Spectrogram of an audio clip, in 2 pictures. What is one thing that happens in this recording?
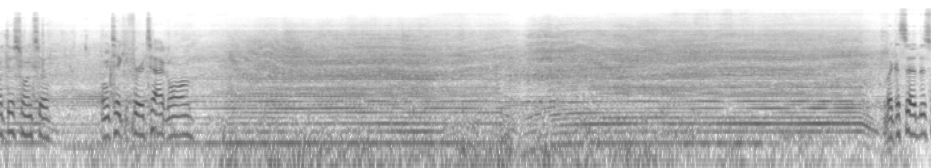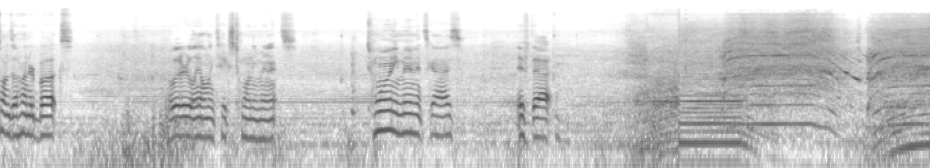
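A lawn mower engine runs steadily nearby.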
